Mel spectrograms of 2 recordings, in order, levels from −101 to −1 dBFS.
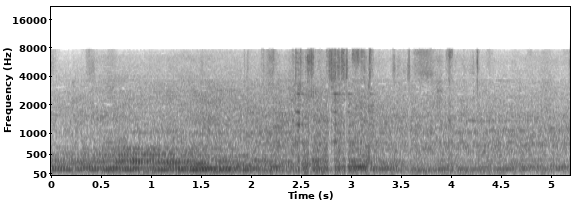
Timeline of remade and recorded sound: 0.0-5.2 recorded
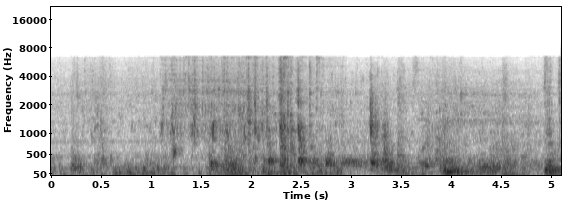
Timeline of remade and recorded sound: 0.0-5.1 recorded

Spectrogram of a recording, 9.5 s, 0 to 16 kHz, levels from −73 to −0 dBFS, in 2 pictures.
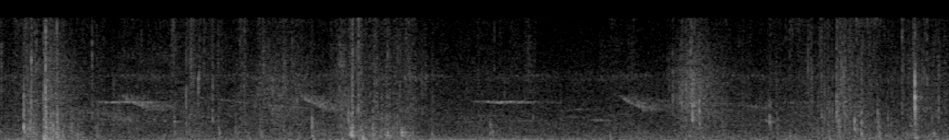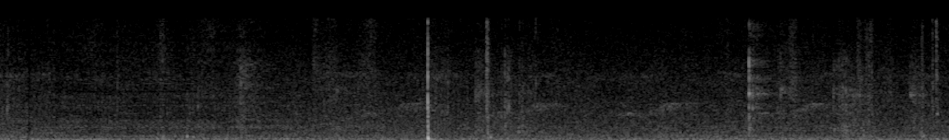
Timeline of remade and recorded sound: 0.0-5.0 recorded; 5.0-6.2 remade; 6.2-9.5 recorded

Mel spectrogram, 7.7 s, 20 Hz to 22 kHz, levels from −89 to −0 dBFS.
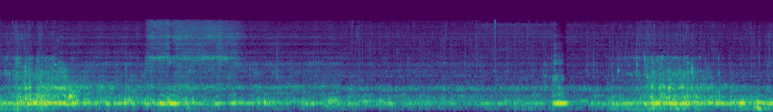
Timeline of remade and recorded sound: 0.0-0.6 recorded; 0.6-3.4 remade; 3.4-7.7 recorded

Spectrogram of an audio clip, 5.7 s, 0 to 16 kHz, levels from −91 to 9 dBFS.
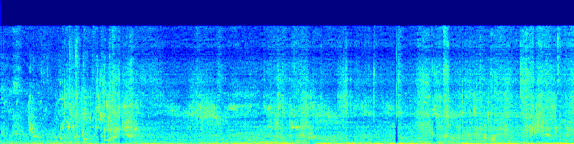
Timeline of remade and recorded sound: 0.0-1.1 recorded; 1.1-5.7 remade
